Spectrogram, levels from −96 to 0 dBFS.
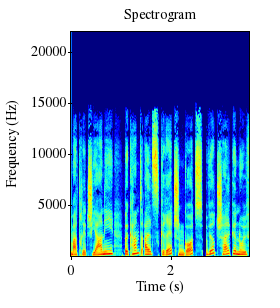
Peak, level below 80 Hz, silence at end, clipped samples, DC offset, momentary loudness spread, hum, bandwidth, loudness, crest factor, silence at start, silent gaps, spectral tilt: -2 dBFS; -52 dBFS; 0 s; under 0.1%; under 0.1%; 4 LU; none; 15 kHz; -19 LUFS; 16 dB; 0 s; 2.64-2.68 s; -4.5 dB/octave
